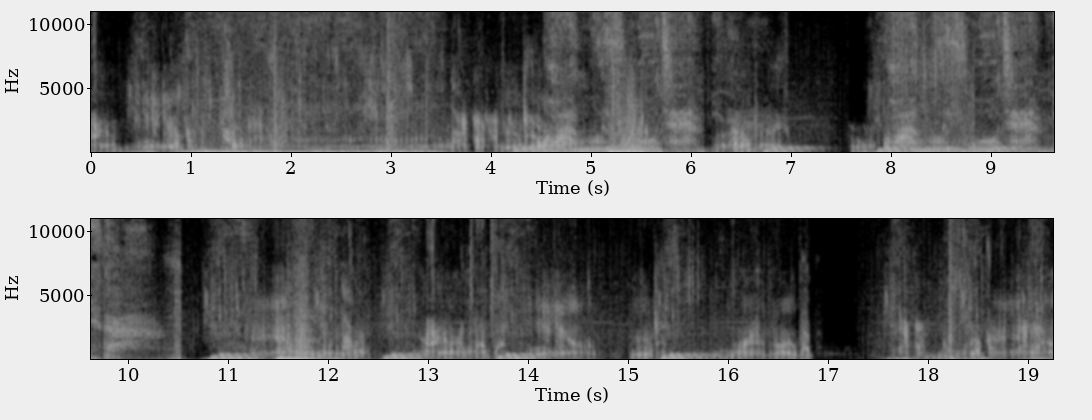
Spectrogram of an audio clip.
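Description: A young man talks quickly and with animation.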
